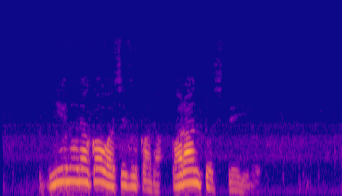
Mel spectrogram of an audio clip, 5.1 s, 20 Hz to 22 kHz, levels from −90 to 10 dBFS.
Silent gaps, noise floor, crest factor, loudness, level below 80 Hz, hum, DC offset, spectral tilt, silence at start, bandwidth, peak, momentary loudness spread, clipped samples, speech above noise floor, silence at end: none; -66 dBFS; 20 dB; -23 LUFS; -62 dBFS; none; under 0.1%; -11.5 dB/octave; 0.75 s; 5 kHz; -6 dBFS; 24 LU; under 0.1%; 43 dB; 1.45 s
